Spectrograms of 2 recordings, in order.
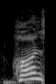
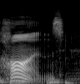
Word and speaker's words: Han: a is pronounced Leia Han Solo should never be called Hans Grievous is mischievous Anakin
